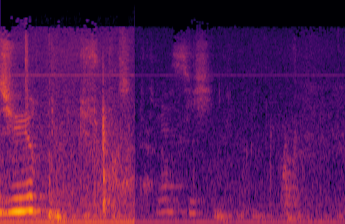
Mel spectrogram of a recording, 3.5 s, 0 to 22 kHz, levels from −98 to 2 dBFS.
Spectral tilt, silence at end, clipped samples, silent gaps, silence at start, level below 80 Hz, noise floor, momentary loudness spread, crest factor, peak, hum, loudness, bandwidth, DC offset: -4.5 dB/octave; 0 s; under 0.1%; none; 0 s; -46 dBFS; -51 dBFS; 25 LU; 18 dB; -14 dBFS; none; -30 LUFS; 15 kHz; under 0.1%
